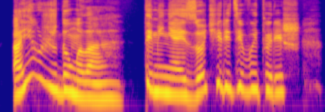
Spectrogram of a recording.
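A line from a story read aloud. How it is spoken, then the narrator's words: Mocking. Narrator (Russian): насмешливо сказала Анфиса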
